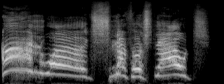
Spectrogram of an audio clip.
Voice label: Male Kobold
